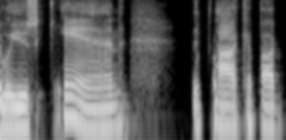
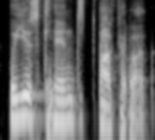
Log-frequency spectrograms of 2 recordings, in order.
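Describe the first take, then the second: First: The word can is full and strong. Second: The word can is reduced and weak. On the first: The speaker calls it right. "the long form" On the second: The speaker calls it wrong. "I don't say that"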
